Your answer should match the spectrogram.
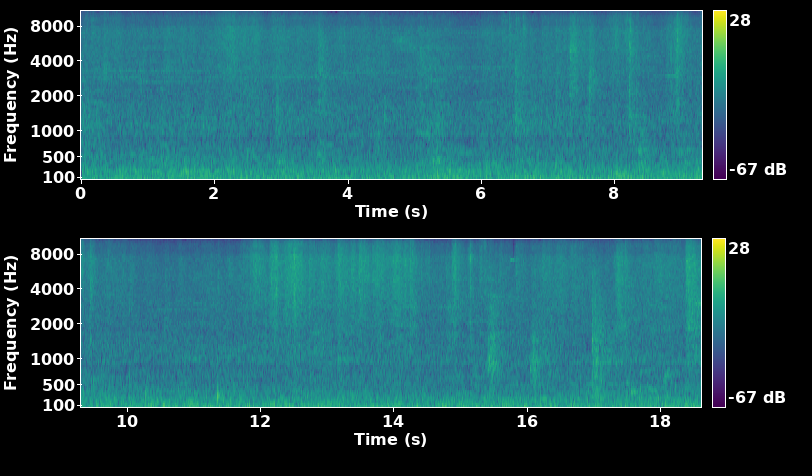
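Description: Supermarket background noise: a steady low rumble and hum, as from refrigerated displays and ventilation, with scattered clicks and knocks, more of them after about twelve seconds.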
